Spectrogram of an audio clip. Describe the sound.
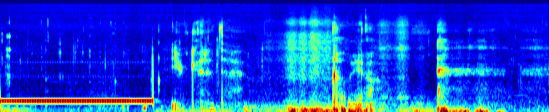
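A steady ringback tone hums on the line of an outgoing phone call for about a second and a half, then cuts off, followed by quiet whispering and soft breathy talk.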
